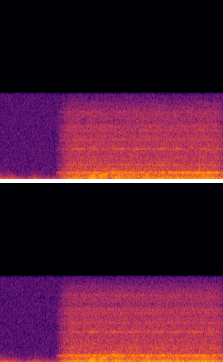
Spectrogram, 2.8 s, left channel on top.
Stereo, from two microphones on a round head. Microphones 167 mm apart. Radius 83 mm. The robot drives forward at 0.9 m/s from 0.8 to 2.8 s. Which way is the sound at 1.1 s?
10° right (ahead or behind).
